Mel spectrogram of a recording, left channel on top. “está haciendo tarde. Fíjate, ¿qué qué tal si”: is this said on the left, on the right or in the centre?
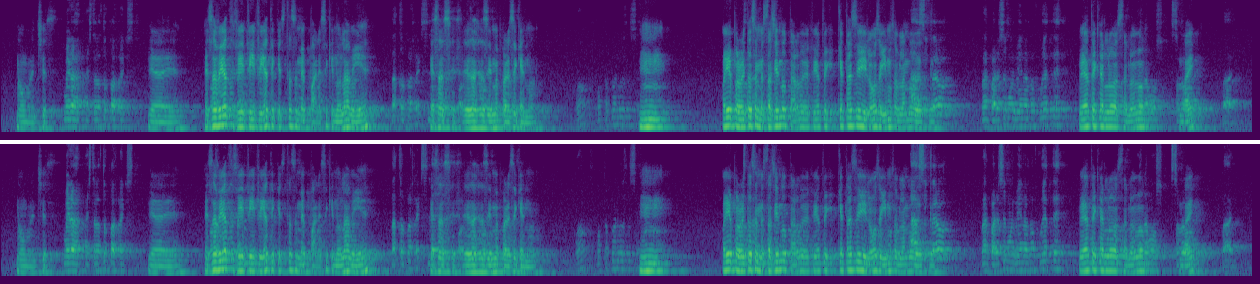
Left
